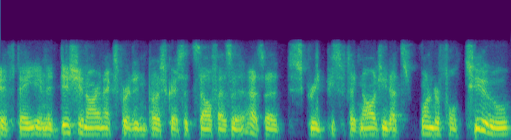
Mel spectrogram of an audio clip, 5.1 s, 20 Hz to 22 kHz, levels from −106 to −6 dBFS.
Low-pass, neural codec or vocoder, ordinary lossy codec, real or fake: 7.2 kHz; vocoder, 24 kHz, 100 mel bands, Vocos; Opus, 32 kbps; fake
